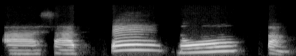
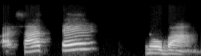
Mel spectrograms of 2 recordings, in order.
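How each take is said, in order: First: It is said slowly, syllable by syllable. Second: It is said at a normal, connected speed.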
